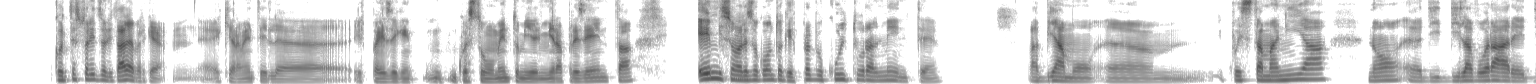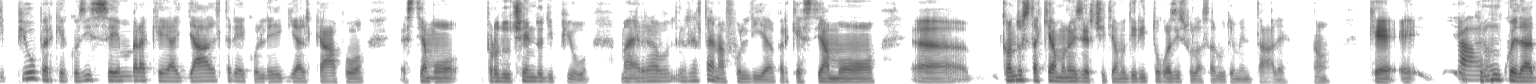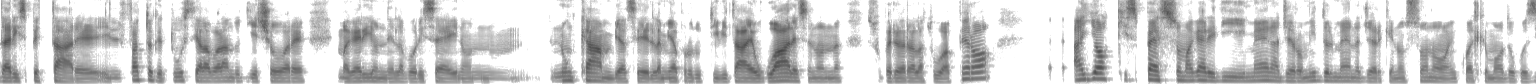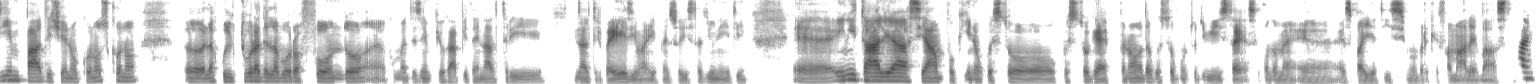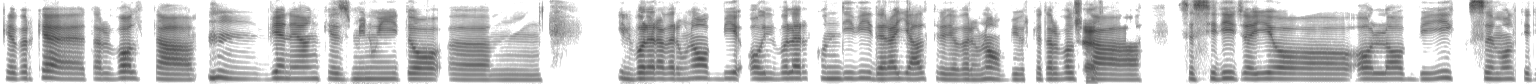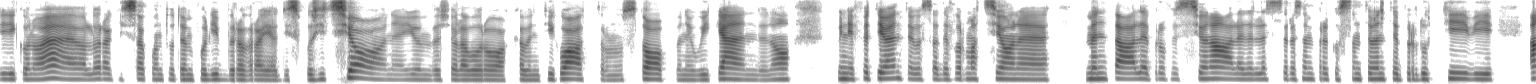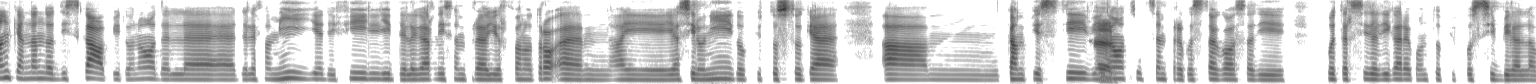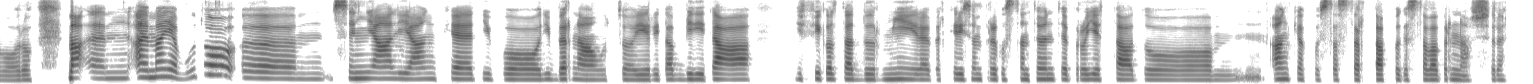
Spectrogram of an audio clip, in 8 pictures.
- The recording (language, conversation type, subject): Italian, podcast, Cosa fai per mantenere l'equilibrio tra lavoro e vita privata?
- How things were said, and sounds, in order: "proprio" said as "propio"; in English: "gap"; throat clearing; in English: "burnout"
